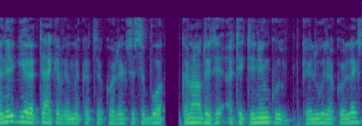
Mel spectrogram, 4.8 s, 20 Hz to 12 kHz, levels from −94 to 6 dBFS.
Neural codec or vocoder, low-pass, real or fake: codec, 16 kHz, 8 kbps, FunCodec, trained on Chinese and English, 25 frames a second; 7.2 kHz; fake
